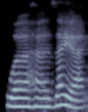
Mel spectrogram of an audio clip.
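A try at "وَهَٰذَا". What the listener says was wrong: Nah, betul, betul.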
